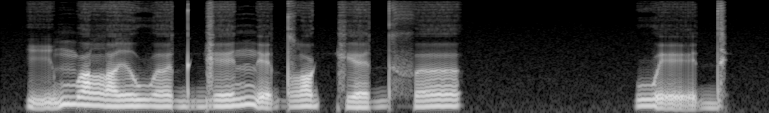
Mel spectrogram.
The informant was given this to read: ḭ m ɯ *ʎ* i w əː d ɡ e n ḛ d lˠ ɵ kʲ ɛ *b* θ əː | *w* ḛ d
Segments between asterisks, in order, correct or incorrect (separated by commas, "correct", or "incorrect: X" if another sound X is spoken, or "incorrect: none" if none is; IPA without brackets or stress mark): incorrect: lˠ, incorrect: d, correct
